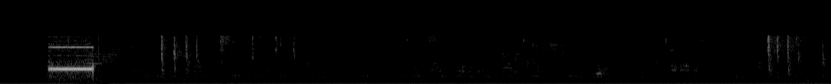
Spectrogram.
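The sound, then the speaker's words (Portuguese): A single steady electronic beep from a phone voicemail service, signalling the start of message recording, loud and held for about half a second, followed by a run of soft irregular clicks like typing on a keyboard, with another brief burst of clicks near the end. “Sua sessão será tarifada após o sinal.”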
